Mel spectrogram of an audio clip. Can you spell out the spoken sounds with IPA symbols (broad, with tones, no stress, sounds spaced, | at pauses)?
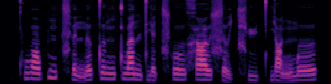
kʰ w ɔ˧˥ p i˧ ŋ t͡sʰ ə̰˨˩ n ɤ˥ t̪ ɤ˥ ŋ t̪ w a˥˩ n t̪ j ɛ˩ t͡sʰ o˥ ʊ̯ x ɑ˥ ʊ̯ s ɤ̰˨˩ t͡ɕʰ y˧˥ t̪ʰ j ɑ̰˨˩ ŋ m ɤ˧˥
